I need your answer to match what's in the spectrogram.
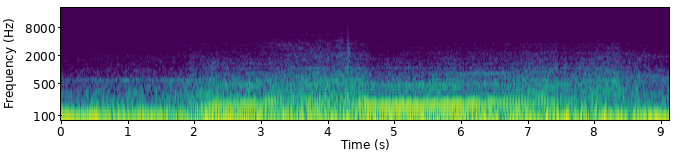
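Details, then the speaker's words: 1983 Toyota Land Cruiser FJ60 swapped to a 5.3L LS V8, accelerating from a dig to 45 mph at about half throttle, tires getting loose: deep V8 rumble climbing smoothly then steady drone, no misfire; normal acceleration. "So, that was just from a dig to 45 miles an hour. Which I wasn't I mean, I was half throttle maybe and it, you know, got loose a little bit which is pretty cool in a Land Cruiser, dare I say."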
